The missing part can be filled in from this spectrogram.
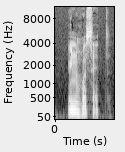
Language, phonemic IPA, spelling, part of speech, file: French, /ʁə.sɛt/, recette, noun, Fr-recette.ogg
- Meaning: 1. recipe 2. receipts, takings, income 3. acceptance testing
